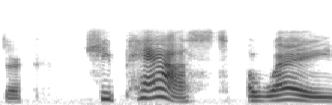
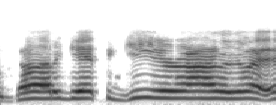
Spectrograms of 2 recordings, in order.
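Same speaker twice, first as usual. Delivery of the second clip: put-on Southern accent; 7 semitones higher, 4 dB louder than usual. To a friend, imitating her Georgia brother's Southern accent. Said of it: "he talks like".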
